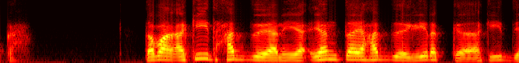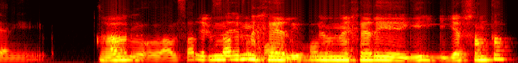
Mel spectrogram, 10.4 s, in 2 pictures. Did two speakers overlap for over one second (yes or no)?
yes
